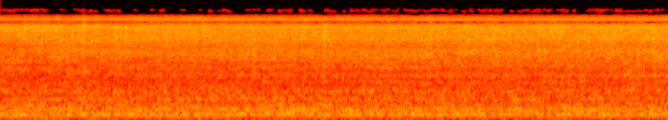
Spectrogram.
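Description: Diced vegetables sizzling in butter in a hot cast iron skillet, a steady even hiss, with a faint steady low hum underneath.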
